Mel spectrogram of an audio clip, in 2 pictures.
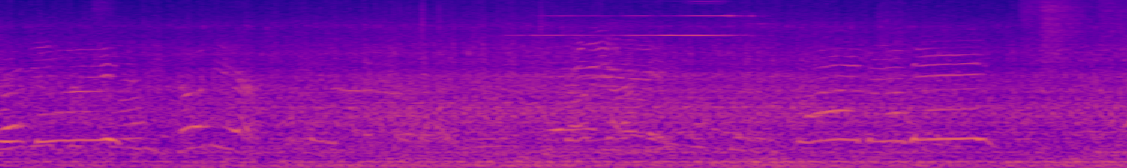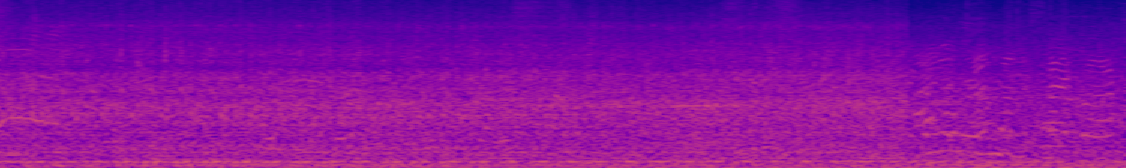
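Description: A fire engine's motor rumbles steadily as it rolls slowly past.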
